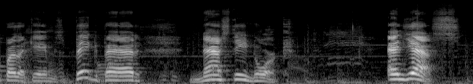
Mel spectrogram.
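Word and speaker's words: Gnasty Gnorc: the game's big bad, Nasty Nork. And yes, it's canonically pronounced Nasty Nork, not Gunasty Gunork, and I will die on that hill.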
